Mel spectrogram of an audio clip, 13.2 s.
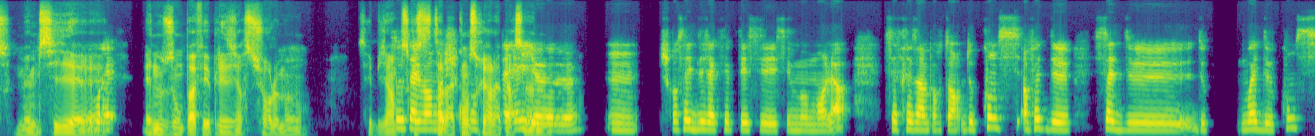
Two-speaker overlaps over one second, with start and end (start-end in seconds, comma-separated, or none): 3.9-5.6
